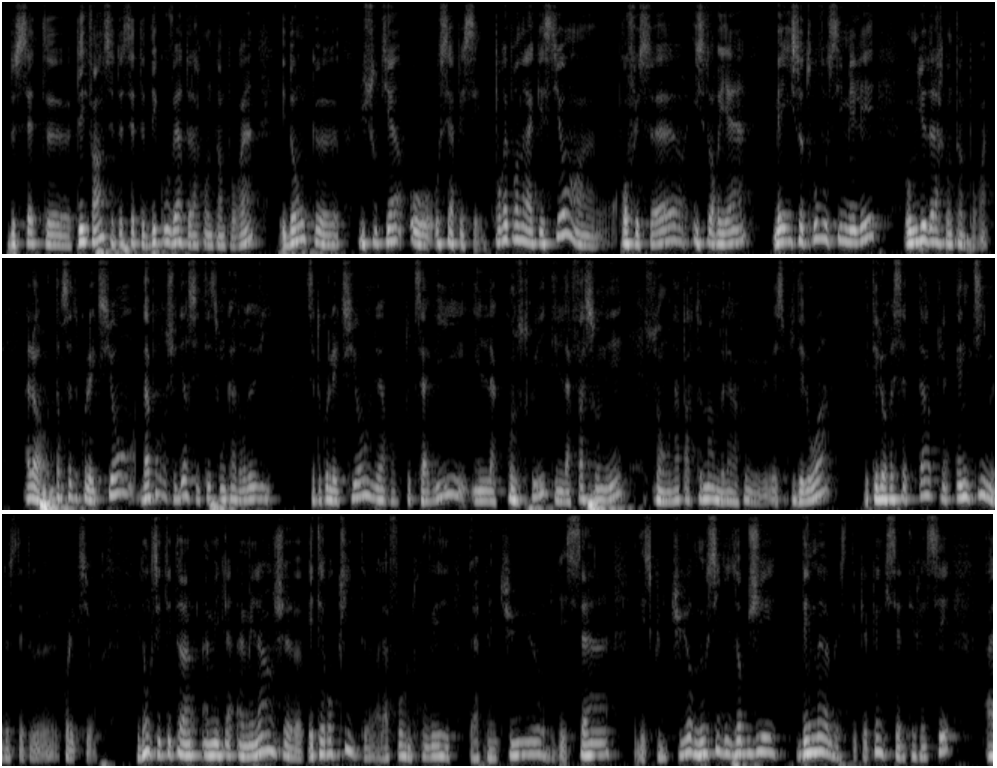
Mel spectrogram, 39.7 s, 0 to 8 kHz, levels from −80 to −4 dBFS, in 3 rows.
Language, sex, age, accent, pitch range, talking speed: French, male, 50-69, French, 120-155 Hz, 155 wpm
